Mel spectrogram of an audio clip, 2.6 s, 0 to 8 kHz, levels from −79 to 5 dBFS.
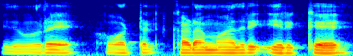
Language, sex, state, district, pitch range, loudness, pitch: Tamil, male, Tamil Nadu, Namakkal, 120-125 Hz, -17 LUFS, 120 Hz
